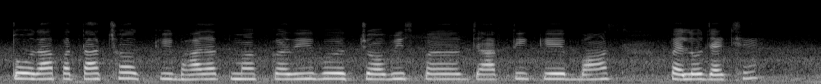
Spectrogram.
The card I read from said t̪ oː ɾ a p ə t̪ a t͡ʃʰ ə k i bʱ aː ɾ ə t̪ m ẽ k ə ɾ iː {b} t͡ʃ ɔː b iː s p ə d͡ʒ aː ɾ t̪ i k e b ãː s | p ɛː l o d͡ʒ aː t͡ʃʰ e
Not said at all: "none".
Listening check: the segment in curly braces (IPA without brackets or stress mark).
b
